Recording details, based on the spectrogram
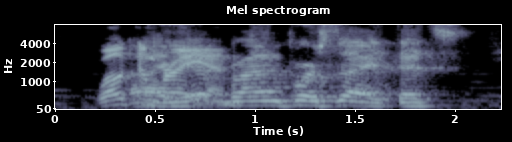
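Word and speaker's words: Bryan Forsythe: Brian Forsyth. That's how you pronounce it.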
